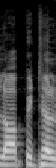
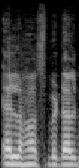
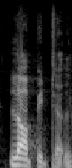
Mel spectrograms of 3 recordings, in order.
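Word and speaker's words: L'Hôpital: हम एक rule use करते हैं, that is called लॉपिटल rule. Okay, जिसे काफी सारे लोग एल हॉस्पिटल भी बोलते हैं, बट इट इज a French word. It should be pronounced as लॉपिटल.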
